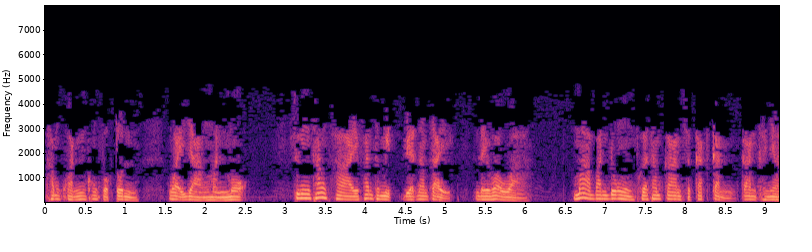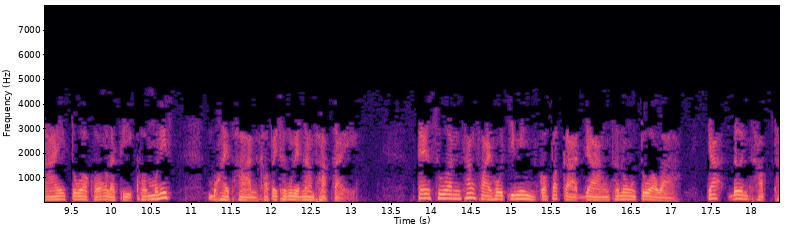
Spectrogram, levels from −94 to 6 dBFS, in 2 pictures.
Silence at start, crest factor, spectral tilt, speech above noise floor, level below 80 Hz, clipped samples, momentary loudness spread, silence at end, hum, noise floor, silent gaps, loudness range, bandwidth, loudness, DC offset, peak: 0 s; 16 dB; -13.5 dB/octave; 34 dB; -46 dBFS; under 0.1%; 7 LU; 0 s; none; -50 dBFS; none; 1 LU; 4.5 kHz; -17 LUFS; under 0.1%; 0 dBFS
